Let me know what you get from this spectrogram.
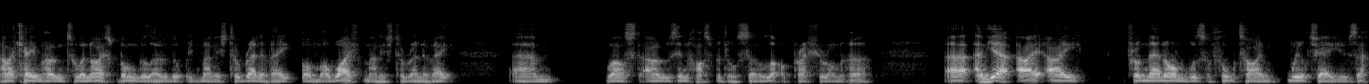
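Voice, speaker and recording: This man's voice is very deep and low, with vocal fry and ordinary pitch variation. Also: moderate pace. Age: 60s. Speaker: children's author. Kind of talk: interview. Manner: halting.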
